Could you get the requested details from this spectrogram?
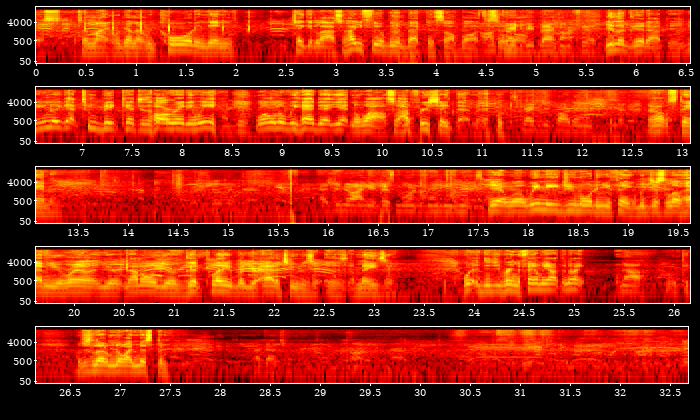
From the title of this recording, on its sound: Live from the field!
